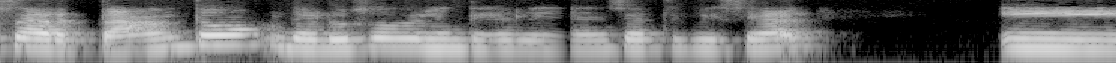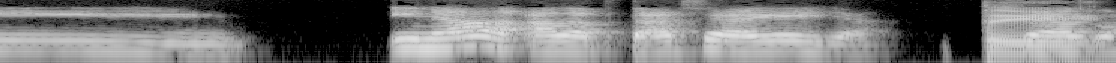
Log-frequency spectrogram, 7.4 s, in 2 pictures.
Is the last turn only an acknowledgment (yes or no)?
yes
